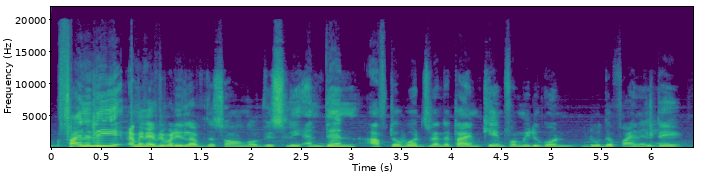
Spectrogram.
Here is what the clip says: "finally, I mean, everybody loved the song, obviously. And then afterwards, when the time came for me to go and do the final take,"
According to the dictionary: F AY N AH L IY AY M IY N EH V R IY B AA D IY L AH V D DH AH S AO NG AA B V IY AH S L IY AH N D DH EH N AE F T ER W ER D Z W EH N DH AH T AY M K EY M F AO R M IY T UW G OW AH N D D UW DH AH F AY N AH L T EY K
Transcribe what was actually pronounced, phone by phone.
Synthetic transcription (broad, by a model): F AY N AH L IY AY M IY N EH V R IY B AA D IY L AH V D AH S AO NG AA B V IY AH S L IY AH N D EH N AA F T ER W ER D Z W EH N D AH T AY M K EY M F AO R M IY T UW G OW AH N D D UW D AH F AY N AH L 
